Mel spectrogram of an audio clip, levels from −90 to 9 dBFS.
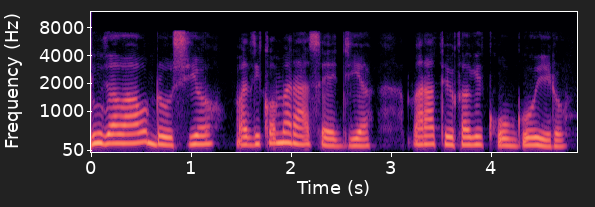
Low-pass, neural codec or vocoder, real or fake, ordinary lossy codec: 7.2 kHz; codec, 16 kHz, 2 kbps, FunCodec, trained on Chinese and English, 25 frames a second; fake; none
